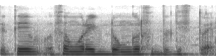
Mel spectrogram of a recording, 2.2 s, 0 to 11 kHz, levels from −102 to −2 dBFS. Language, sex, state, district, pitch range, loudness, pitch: Marathi, male, Maharashtra, Pune, 140-145 Hz, -28 LUFS, 140 Hz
